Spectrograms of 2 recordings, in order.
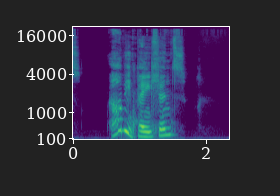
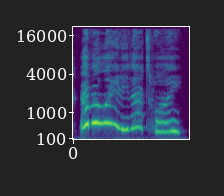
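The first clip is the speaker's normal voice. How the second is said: very high, louder, squealing protest; squeaky lady voice; 4 dB louder than usual. Pretend. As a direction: squeal it like a prissy pretend lady. Toy character insists indignantly.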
